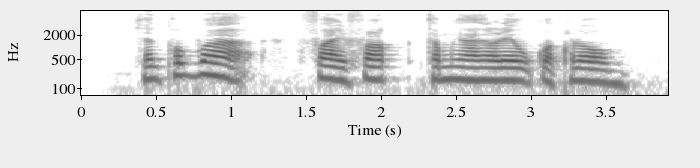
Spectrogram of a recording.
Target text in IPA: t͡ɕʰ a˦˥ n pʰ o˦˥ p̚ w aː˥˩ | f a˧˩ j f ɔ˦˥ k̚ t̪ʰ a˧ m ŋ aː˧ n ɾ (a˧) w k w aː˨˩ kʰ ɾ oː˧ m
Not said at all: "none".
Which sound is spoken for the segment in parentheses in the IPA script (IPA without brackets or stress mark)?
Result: e˧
